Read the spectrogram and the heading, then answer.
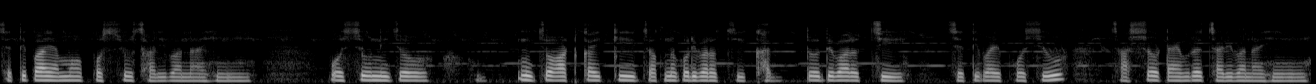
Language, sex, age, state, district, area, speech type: Odia, female, 30-45, Odisha, Malkangiri, urban, spontaneous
